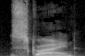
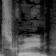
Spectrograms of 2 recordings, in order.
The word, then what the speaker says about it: Skrein: idea as is that it's scrine wow right you said it right perfect only because i was looking i was i for a minute there i was thinking screen uh then i was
